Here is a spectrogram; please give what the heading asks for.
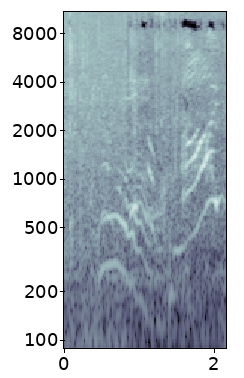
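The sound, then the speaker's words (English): Strong river rapids beside a riverside walk around Oldsford, a steady rushing wash of water heard under people talking. “We're on this gorgeous riverside walk which loops around Oldsford. The rapids are quite strong.”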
